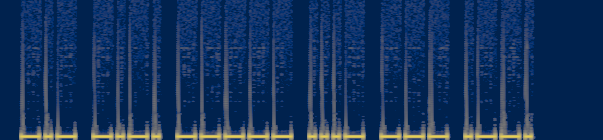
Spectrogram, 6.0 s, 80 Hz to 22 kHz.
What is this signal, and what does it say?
Morse code, heard as a keyed tone, about 21 wpm, 700 Hz. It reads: KC0VOP
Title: USA Callsign DE Callsign 20wpm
